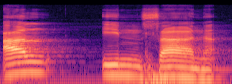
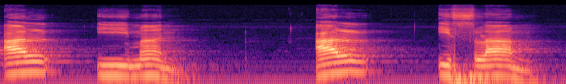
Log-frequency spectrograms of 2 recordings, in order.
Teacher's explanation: maka Manhaj dari khalaf an Hamzah ketentuannya adalah kemudian disambung maksudnya dibaca Al kemudian di diamkan beberapa detik kemudian hamzahnya dibaca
